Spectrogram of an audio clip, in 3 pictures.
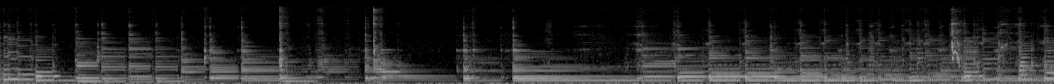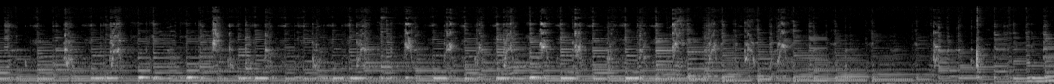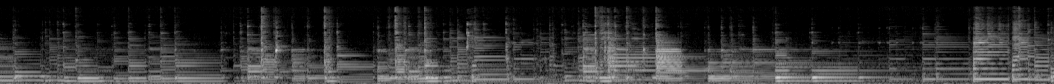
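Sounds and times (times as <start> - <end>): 
blue guitar Spanish house music: 0.0 - 31.6.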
